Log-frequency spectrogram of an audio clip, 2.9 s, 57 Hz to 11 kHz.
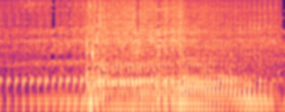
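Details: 2003 Yamaha Kodiak ATV that revs then breaks up and tops out around 15-20 mph; fuel was drained. Slow, lumpy single-cylinder idle at about four beats a second; a throttle blip swells then sags flat, mixture too rich.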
